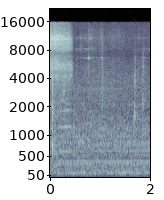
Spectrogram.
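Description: Steady low hum of background noise, with a short hiss in the first half second.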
